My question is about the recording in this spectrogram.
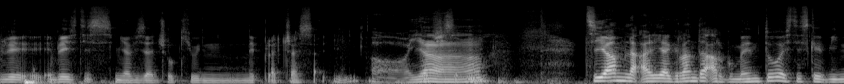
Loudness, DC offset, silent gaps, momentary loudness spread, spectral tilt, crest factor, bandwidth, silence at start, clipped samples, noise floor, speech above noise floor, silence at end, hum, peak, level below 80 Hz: -22 LUFS; under 0.1%; none; 17 LU; -6.5 dB/octave; 20 dB; 16 kHz; 0 s; under 0.1%; -42 dBFS; 20 dB; 0 s; none; -2 dBFS; -42 dBFS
